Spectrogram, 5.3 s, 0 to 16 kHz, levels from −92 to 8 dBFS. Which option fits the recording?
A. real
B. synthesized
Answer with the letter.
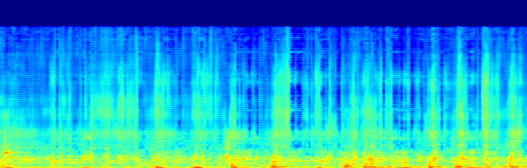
B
